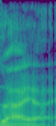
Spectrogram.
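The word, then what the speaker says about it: Iya: My name is spelled I-Y-A. I just wanted you to know in case everyone spells it wrong, because they always spell it E-Y-E-Y-A. – I spelled it A-I-Y-A.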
